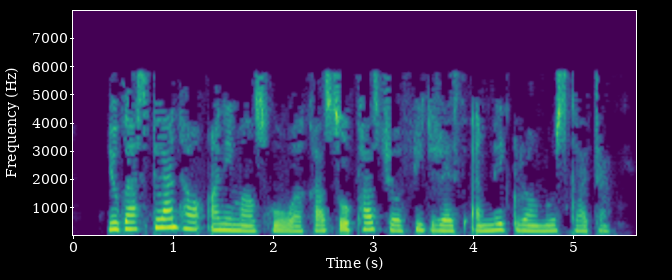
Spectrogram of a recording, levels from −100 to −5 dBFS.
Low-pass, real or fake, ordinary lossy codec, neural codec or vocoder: 7.2 kHz; fake; MP3, 24 kbps; codec, 16 kHz, 4 kbps, X-Codec, WavLM features, trained on Multilingual LibriSpeech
